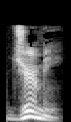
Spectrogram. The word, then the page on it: germy: British English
